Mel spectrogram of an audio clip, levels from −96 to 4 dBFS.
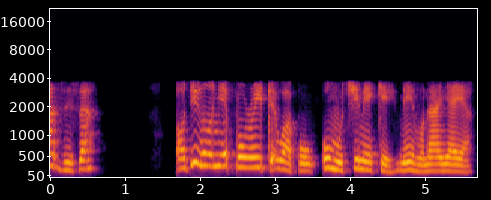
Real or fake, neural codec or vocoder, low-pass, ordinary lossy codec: fake; codec, 24 kHz, 0.9 kbps, WavTokenizer, small release; 3.6 kHz; none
